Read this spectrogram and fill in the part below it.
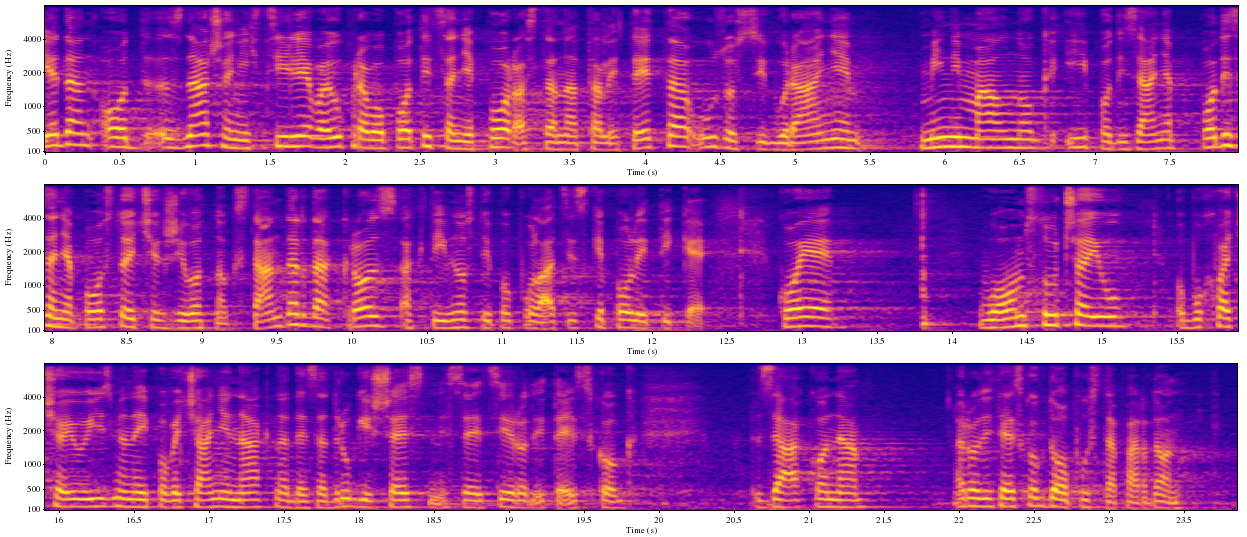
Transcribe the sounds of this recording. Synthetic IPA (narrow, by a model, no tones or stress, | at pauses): je̞d̪ano̞d̪znat͡ʃajnixt̪siːʎe̞ʋajeupɾaʋo̞po̞t̪it̪saɲe̞po̞ɾa̰st̪anat̪alit̪e̞ːt̪aʔuzo̞siɡuɾaːɲe̞ | minimalˠno̞ɡiaɲapo̞d̪izaɲapo̞ːst̪o̞et͡ɕe̞ɡʒiʋo̞t̪no̞ɡst̪and̪aɾd̪akɾo̞za̰kt̪iːʋno̞st̪uipo̞pulˠa̰ːt̪siske̞po̞lit̪ike̞̰ | ko̞je̞ | uo̞ʋo̞mslˠut͡ʃajuo̞buxʋat͡ɕajuizmjeneipo̞ʋe̞t͡ɕaːɲe̞naːknad̪e̞zad̪ɾuɡiʃe̞ːst̪mje̞se̞ːt̪siɾod̪it̪ḛʎsko̞ɡ | zaːkona | ɾo̞d̪it̪e̞ʎsko̞ɡd̪o̞pust̪apa̰ɾd̪o̞n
